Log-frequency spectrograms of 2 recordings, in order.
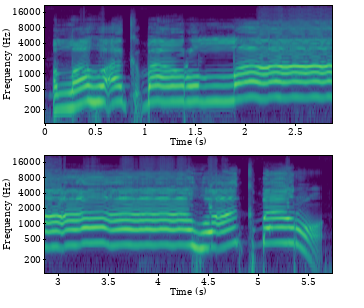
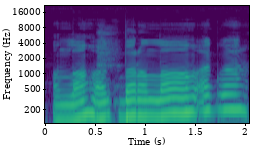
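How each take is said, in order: First: It is called out loudly and energetically. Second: It is called out softly and without energy.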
